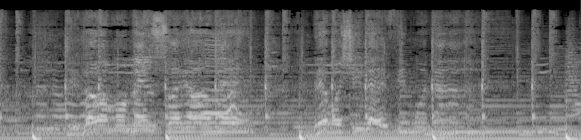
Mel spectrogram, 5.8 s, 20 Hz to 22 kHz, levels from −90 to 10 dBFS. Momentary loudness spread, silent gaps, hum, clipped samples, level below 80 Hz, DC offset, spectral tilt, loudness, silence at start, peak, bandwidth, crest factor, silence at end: 7 LU; none; none; under 0.1%; -22 dBFS; under 0.1%; -5 dB/octave; -15 LUFS; 0 s; 0 dBFS; 16.5 kHz; 14 dB; 0 s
